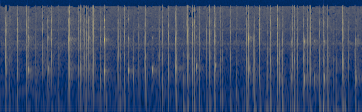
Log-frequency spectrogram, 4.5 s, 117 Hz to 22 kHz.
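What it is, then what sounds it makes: Holographic vinyl makeup bag. Long nails tap and scratch rapidly on a flexible, iridescent holographic vinyl zip makeup pouch with some contents inside, held close to the mic. The result is a dense stream of quick, dry crinkly clicks and scratches, with brief ringing pings around 800 Hz and bright crackle on top.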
